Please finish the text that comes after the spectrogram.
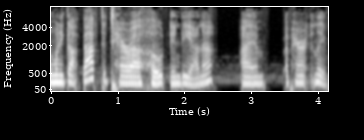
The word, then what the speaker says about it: Terre Haute: he got back to Terre Haute, Indiana, I am apparently pronouncing that incorrectly, Terre Haute. Terre, it's Terre, but we don't say Terry, we say Terra, and Haute, Haute, Terre Haute, Indiana.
